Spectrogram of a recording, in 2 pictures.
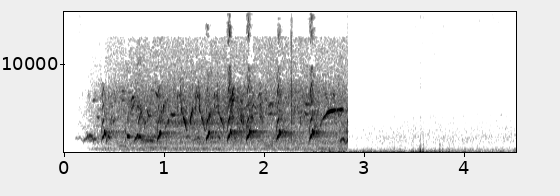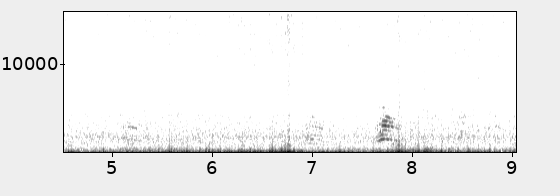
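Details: Gulls harassing near a natural osprey nest on a sea cliff about 50 metres up, Cabrera Archipelago National Park, in strong wind; a quick run of yelping calls for two seconds, then only gusting wind and one faint call.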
